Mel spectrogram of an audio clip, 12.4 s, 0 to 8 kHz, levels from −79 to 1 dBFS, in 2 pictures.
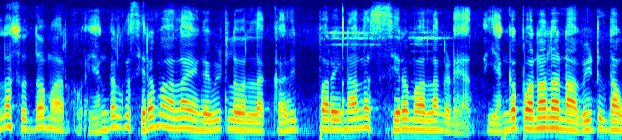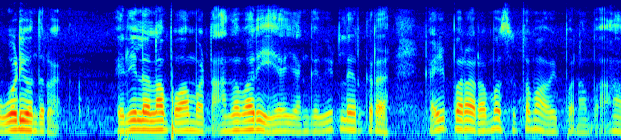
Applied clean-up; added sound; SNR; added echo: none; none; none; none.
